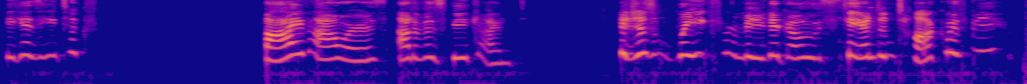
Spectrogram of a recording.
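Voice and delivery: getting emotional. Real, not acted. Radio host praising her dad, tearfully emotional. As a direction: push the words out slowly through welling tears. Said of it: "I don't know why I'm getting so emotional".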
